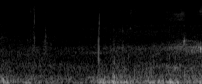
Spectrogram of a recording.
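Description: Low wind rumble buffeting the microphone outdoors, with a faint click about a second in.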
